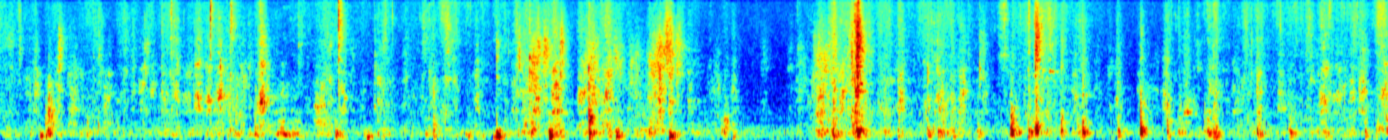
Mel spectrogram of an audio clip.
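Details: Dogs playing indoors, with rapid breathy panting, snuffles and scuffling bursts of broadband noise throughout, plus brief faint whimpers.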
